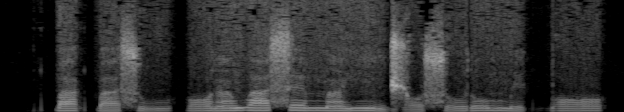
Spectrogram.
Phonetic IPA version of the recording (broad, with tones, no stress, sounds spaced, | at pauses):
k͡p a˧ k͡p a˨ s u˧ | ɔ˧ ɾ ã˦ w a˦ s ɛ˦ m ã˦ j ĩ˦˨ d͡ʒ ɔ˨ s o˨˦ ɾ o˦ m e˧ ɡ͡b ɔ˦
